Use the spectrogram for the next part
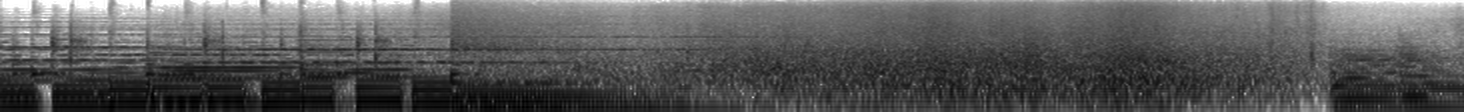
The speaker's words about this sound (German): Wind, Wellen, Haie. Das Surferparadies am Kap der Guten Hoffnung.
